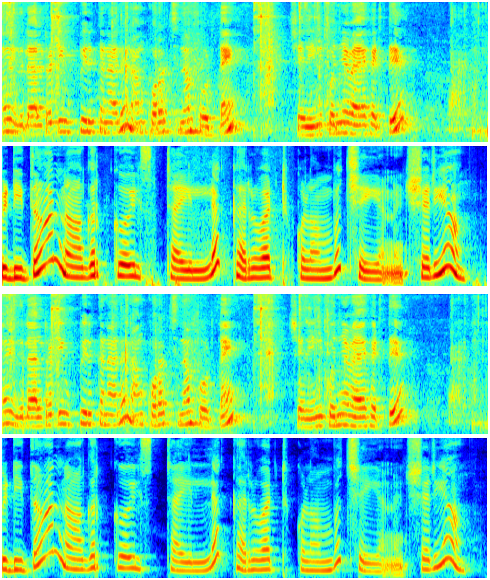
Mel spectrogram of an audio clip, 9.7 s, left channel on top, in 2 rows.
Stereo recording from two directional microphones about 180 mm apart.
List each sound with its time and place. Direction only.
0.0 s cutlery: 65° right (ahead or behind)
0.8 s speech: 65° right (ahead or behind)
4.8 s a woman's voice: 35° left (ahead or behind)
